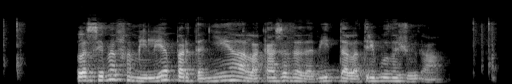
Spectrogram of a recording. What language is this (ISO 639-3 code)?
cat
